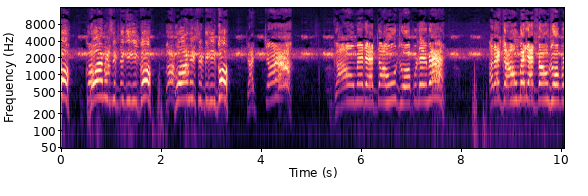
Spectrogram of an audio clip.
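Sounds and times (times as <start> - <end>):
crickets trilling: 0.0 - 10.0
low thumps: 8.1 - 8.6.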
